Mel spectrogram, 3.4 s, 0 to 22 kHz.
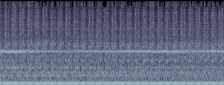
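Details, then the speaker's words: Jeep with 350, first real run after camshaft sensor fix, no oil change yet, needs a muffler: steady idle with light, even tick from the top of the engine over low exhaust drone; oil check and change planned. "It's not really knocking, it's ticking. What is that? We didn't give it an oil change either."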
